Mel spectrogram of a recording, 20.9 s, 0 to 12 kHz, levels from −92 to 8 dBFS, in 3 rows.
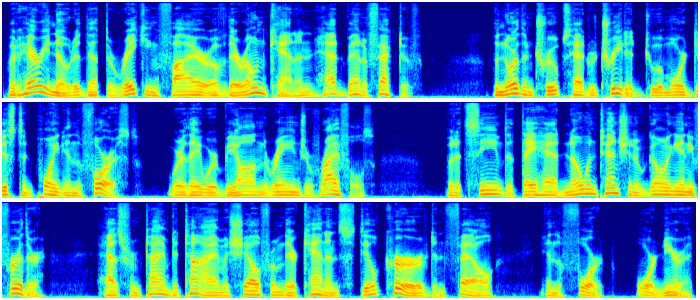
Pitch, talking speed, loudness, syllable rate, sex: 110 Hz, 195 wpm, -19 LUFS, 5.1 syllables/s, male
